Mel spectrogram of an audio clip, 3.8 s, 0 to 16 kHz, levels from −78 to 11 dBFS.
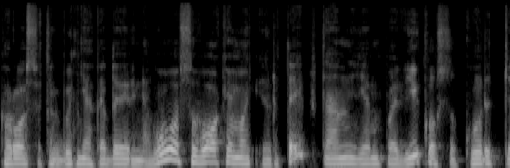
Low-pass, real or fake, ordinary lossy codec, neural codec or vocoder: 14.4 kHz; fake; AAC, 96 kbps; codec, 44.1 kHz, 2.6 kbps, SNAC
